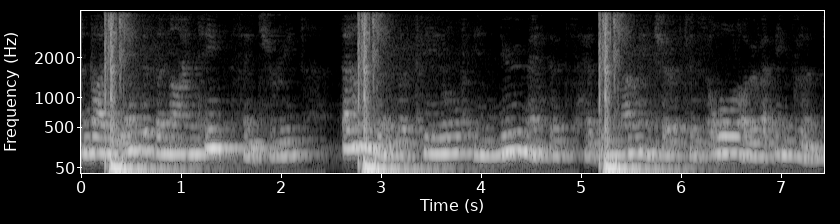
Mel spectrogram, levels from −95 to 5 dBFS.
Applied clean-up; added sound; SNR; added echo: none; Tools; 0 dB; reverberation time 0.9 s.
